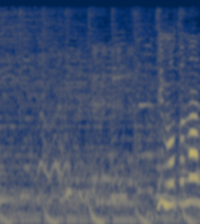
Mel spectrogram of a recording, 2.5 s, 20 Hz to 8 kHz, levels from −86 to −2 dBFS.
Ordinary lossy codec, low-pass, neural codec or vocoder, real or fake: none; 7.2 kHz; none; real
